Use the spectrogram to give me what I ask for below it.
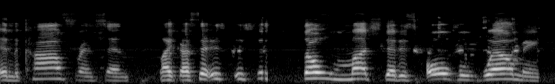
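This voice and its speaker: This woman has a plain, everyday voice with fairly high pitch and ordinary pitch variation. She talks at a moderate pace, and the sound is dry and close with no echo. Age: 60s. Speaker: book publisher. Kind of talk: panel interview.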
